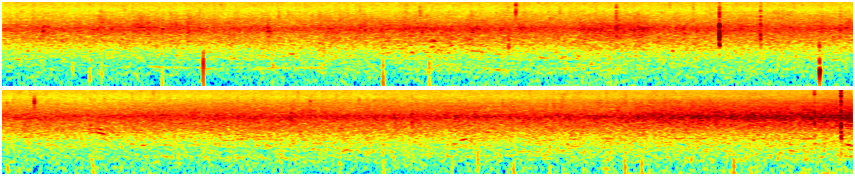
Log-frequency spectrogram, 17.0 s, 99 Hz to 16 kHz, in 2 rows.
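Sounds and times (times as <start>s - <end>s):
rain falling on street: 0.0s - 17.0s
raindrop taps: 5.8s - 9.6s, 15.7s - 17.0s.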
